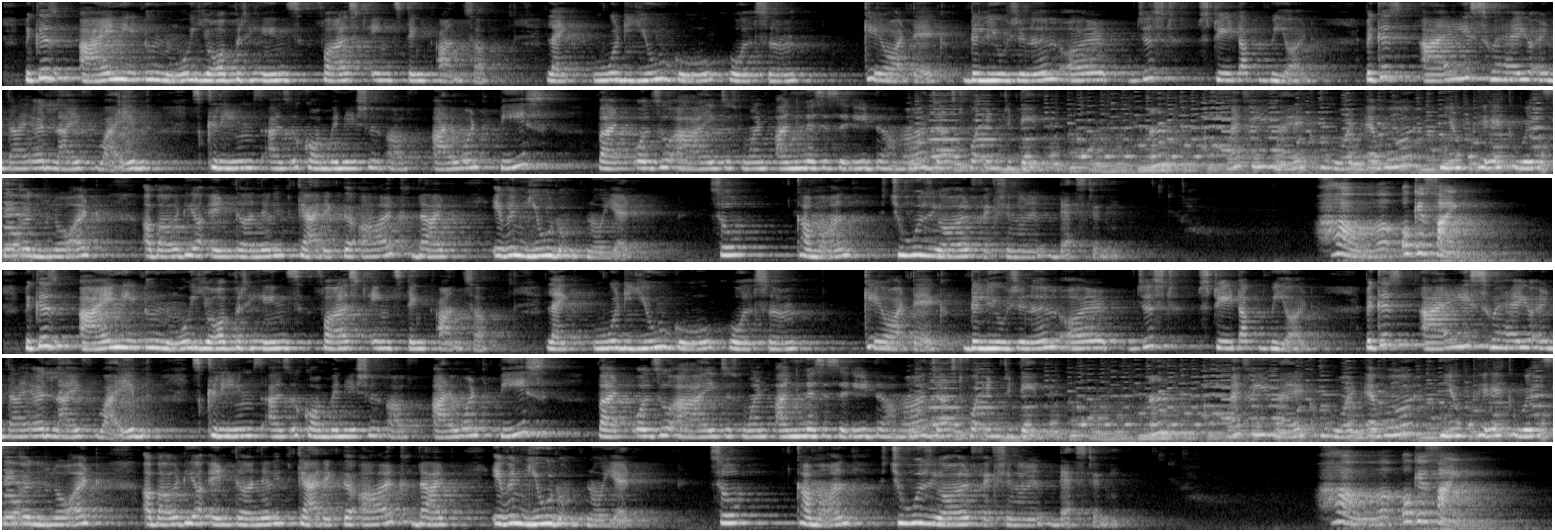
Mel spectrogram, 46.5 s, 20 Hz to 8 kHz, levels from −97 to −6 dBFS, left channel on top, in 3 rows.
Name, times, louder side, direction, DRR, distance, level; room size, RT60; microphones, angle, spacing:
voice 1, 0.0-4.9 5.4-8.0 8.6-13.1 13.6-17.1 17.6-20.9 21.5-26.0 27.0-27.3 27.8-35.6 35.9-37.3 38.1-38.6 39.0-39.7 39.9-42.2, right 1 dB, 15° right, 5 dB, 1.0 m, -29 dB
sound 1, 24.5-31.6, left 1 dB, 10° left, 0.8 m, -38 dB
voice 2, 26.5-26.8 44.2-45.7, left 3 dB, 40° left, 4 dB, 2.4 m, -31 dB
24.5 x 22.5 x 6.7 m, 1.5 s
head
